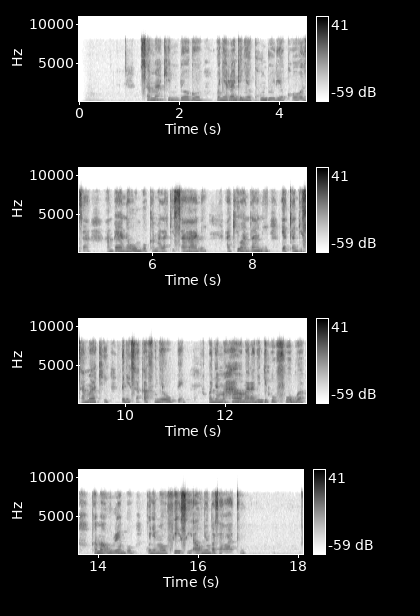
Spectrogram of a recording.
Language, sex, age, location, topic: Swahili, female, 18-24, Dar es Salaam, agriculture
